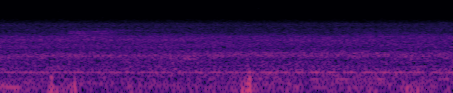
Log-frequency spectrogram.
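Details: Steady broadband mechanical hum like a fan or air conditioner, with a few faint low thumps and no animal voice.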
